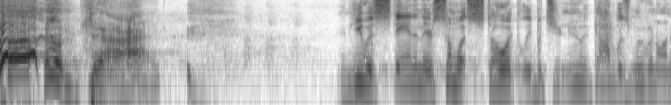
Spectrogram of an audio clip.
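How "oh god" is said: laughing mock wail; mock sob. Pastor mimicking the weeping wife, half laughing. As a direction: imitate the crying wife while laughing. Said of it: "ugly crying all over the place".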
